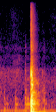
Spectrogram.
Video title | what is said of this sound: Hauls To The Wall! - Watching Joaq In Walk The Line While Eating Guac | Now it sounds empty as hell, but that's because I took the discs out.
